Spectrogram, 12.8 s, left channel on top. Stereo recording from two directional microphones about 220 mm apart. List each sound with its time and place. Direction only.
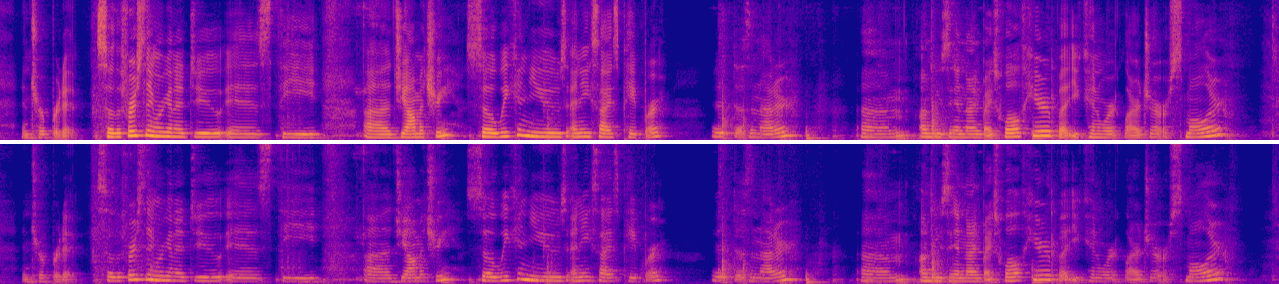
0.3 s a woman's voice: 50° left (ahead or behind)
8.5 s a woman's voice: 35° left (ahead or behind)
8.9 s speech: 20° left (ahead or behind); by 12.1 s 40° left (ahead or behind)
